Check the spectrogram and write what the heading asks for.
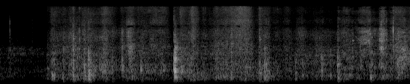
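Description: A cardboard shipping box being opened by hand: rustling and scraping of cardboard and packing, with scattered clicks, starting about half a second in.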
